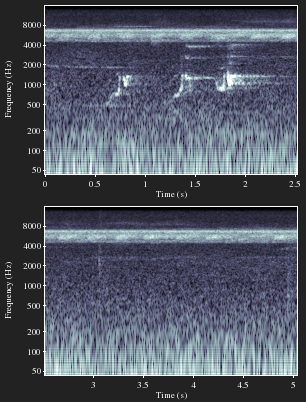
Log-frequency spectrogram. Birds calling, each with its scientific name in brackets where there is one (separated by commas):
Black-faced Antthrush (Formicarius analis), Mealy Parrot (Amazona farinosa)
